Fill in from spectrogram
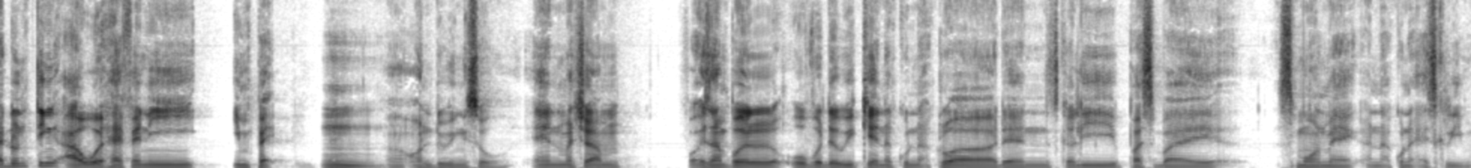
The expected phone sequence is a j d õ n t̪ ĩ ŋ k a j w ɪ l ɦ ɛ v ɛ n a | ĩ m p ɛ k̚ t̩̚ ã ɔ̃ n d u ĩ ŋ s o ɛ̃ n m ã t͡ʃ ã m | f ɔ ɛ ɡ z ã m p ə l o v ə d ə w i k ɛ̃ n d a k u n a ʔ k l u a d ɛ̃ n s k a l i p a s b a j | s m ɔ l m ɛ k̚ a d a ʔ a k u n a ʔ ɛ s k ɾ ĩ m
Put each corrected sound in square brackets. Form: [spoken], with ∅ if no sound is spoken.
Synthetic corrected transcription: a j d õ n t̪ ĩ ŋ k a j w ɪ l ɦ ɛ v ɛ n [i] | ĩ m p ɛ k̚ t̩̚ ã ɔ̃ n d u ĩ ŋ s o ɛ̃ n m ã t͡ʃ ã m | f ɔ ɛ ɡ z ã m p ə l o v ə d ə w i k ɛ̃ n d a k u n a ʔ k l u a d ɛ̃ n s k a l i p a s b a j | s m ɔ l m ɛ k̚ a [n] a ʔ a k u n a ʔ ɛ s k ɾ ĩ m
